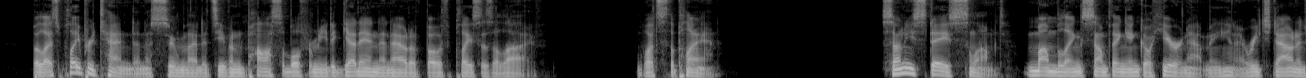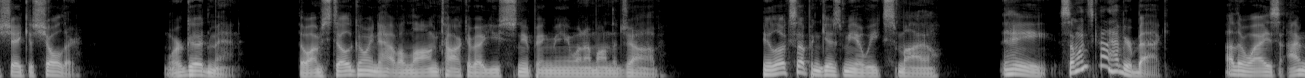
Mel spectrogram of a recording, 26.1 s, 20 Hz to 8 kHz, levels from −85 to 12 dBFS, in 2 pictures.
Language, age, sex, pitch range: English, 40-59, male, 80-105 Hz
